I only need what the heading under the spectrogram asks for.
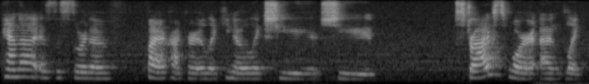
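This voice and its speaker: A woman's voice: medium pitch, slow, sharp tone, a little hiss or hum, poor audio. A young woman, a student actor, chatting casually as she is interviewed. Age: young adult.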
